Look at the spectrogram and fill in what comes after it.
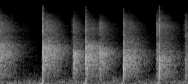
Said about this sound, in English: Hey, let's clap it up, guys.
